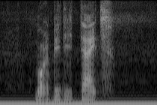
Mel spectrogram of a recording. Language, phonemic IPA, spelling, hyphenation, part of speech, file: Dutch, /mɔrˌbidiˈtɛit/, morbiditeit, mor‧bi‧di‧teit, noun, Nl-morbiditeit.ogg
- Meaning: morbidity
